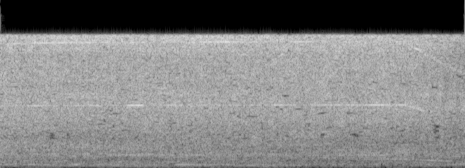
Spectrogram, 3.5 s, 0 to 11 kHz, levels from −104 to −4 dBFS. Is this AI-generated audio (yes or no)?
no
